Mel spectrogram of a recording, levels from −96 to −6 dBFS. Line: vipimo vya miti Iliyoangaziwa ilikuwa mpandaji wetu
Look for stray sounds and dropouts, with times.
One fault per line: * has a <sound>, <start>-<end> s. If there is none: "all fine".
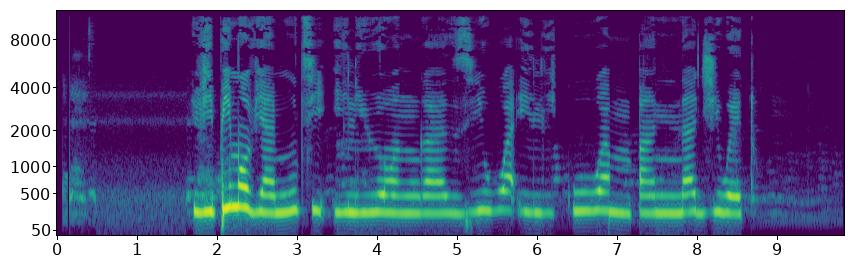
all fine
